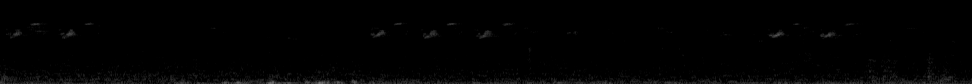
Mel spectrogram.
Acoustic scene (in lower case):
park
